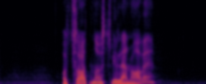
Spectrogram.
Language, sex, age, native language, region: Slovenian, female, 30-49, Slovenian, Central Slovenia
